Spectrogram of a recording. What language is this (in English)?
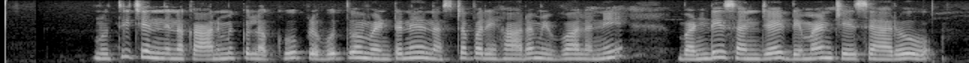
Telugu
